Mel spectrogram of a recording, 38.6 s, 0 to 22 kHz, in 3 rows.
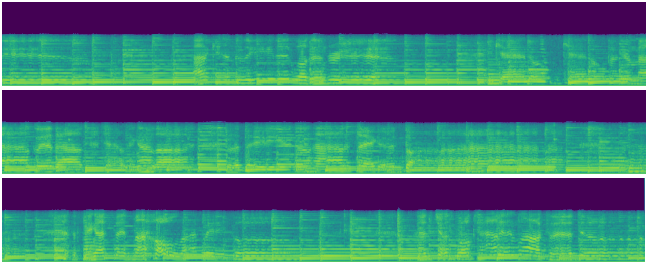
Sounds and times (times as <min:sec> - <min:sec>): Singing: 0:00.0 - 0:01.7, 0:03.8 - 0:08.0, 0:09.8 - 0:26.4, 0:27.0 - 0:31.6, 0:34.0 - 0:38.6.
